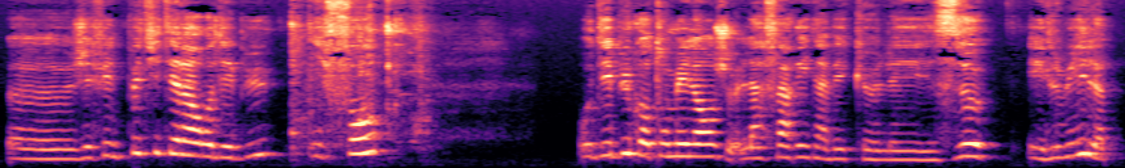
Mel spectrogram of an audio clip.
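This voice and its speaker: A woman's voice: a little high, darkish tone, a little hiss or hum. A woman from southwest France, hosting a chatty home cooking demonstration in her kitchen. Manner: chatty, joking, talks while stirring. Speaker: home cooking video host.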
